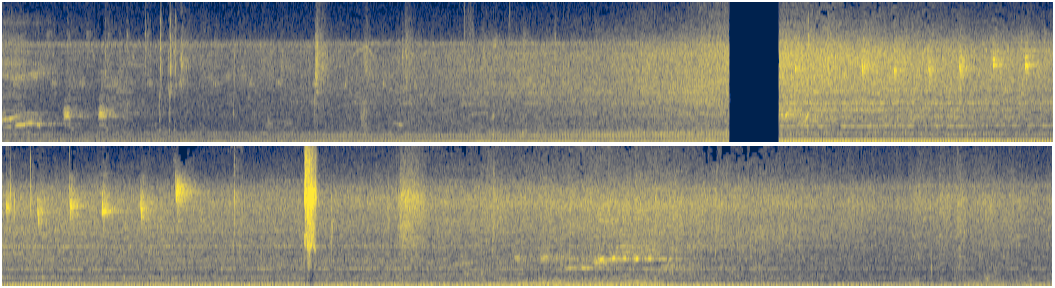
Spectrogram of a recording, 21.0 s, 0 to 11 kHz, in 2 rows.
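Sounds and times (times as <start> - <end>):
engine hum: 0.0 - 21.0
sharp click: 13.5 - 13.7
short high chirps: 13.5 - 13.7.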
